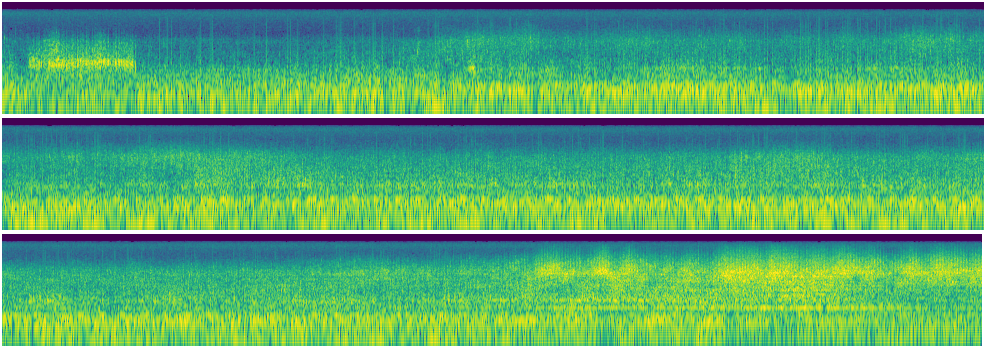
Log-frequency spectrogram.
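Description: Supermarine Walrus amphibian's Bristol Pegasus radial engine running steadily at an even level, with more hiss joining in near the end.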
